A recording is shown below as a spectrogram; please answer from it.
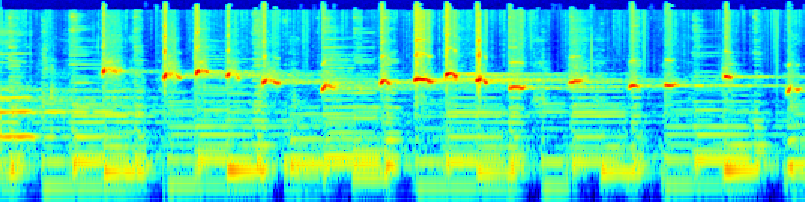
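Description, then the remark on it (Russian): A high, squeaky whistle traces a bouncy melody in short repeated notes, like a rubber hedgehog whistling through holes in its right side, playing over a steady low instrumental accompaniment with no voices. “Ёжик резиновый шёл, насвистывал дырочки в правом боку.”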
